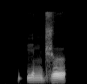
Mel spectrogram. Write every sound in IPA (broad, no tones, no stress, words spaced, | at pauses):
ʔind͡ʒə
